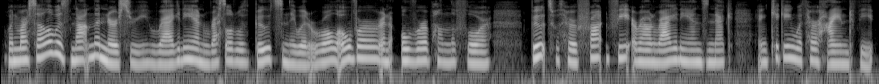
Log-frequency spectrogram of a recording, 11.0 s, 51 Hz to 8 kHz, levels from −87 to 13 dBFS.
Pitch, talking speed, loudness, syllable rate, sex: 210 Hz, 200 wpm, -17 LUFS, 5.2 syllables/s, female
